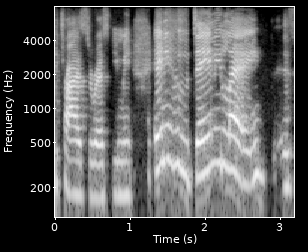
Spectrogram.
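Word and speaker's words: DaniLeigh: point because nobody tries to rescue me anywho danny lay is how you say it is um facing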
